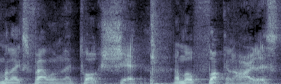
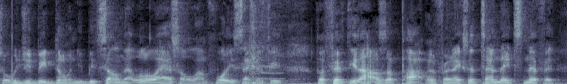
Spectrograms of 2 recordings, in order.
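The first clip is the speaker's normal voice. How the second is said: normal talking voice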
